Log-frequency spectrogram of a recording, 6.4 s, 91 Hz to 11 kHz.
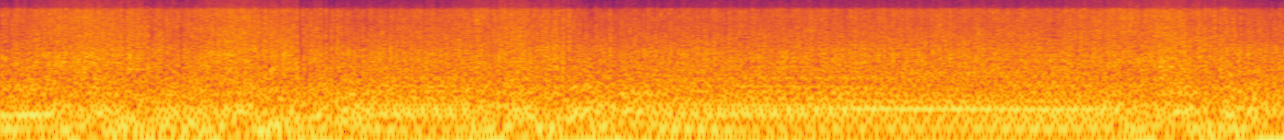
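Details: Rebuilt 454 Chevy V8 in an Argosy motorhome at its second start, with no exhaust system fitted: very loud, raw, blaring rumble that rises and falls with revs.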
